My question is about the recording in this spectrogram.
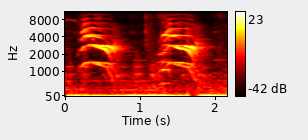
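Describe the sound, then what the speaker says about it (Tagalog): A kitten mews twice in a row, each call rising and falling in a thin, high whine, close by against a low steady hum. "Baby cat."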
